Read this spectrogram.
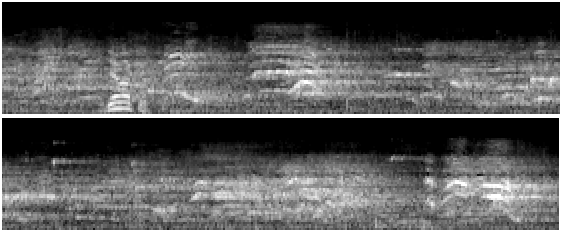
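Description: Young girls shriek and squeal excitedly.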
